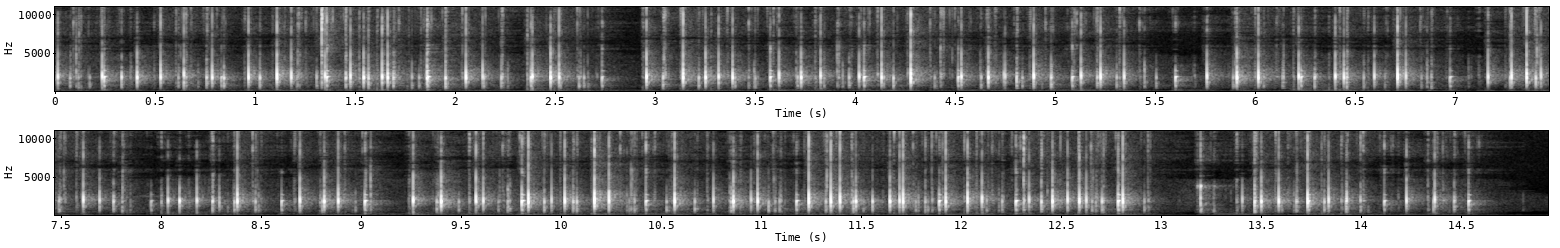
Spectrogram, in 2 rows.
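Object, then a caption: Mechanical keyboard with plastic keycaps. Continuous fingertip typing on a small 65% mechanical keyboard with a dark case and white and grey SA plastic keycaps. Dense, rapid clacks carry a bright midrange around 2 kHz, each dying almost instantly, with brief pauses between bursts of keystrokes. A faint low hum runs underneath.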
